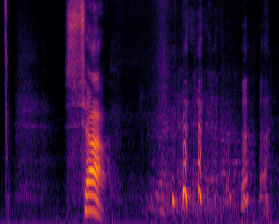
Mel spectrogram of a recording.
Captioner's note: laughs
